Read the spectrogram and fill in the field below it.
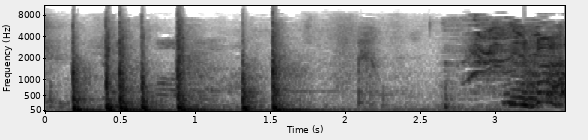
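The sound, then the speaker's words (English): A loud patterned secret signal knock, used to show membership of a gang: about seven sharp raps in a quick, uneven rhythm, two fast groups then a pause, followed by a short vocal noise imitating a little owl's hoot. “I think usually you kind of have like a number of knocks that you do, like kind of as a signal to show that you're a member of the gang.”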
